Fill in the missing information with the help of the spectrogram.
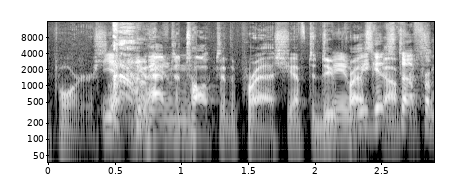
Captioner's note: coughs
